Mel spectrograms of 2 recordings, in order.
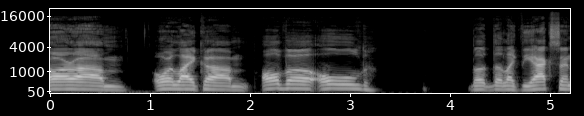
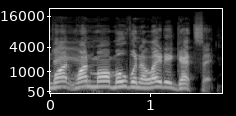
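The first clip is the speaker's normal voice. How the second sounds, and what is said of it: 1930s gangster accent, Al Capone. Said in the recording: “like the nineteen thirties gangster accent? ... Al Capone, see?”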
